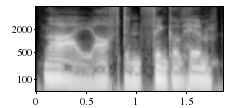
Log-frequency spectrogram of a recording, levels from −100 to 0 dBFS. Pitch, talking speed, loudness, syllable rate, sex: 95 Hz, 160 wpm, -17 LUFS, 3.7 syllables/s, male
